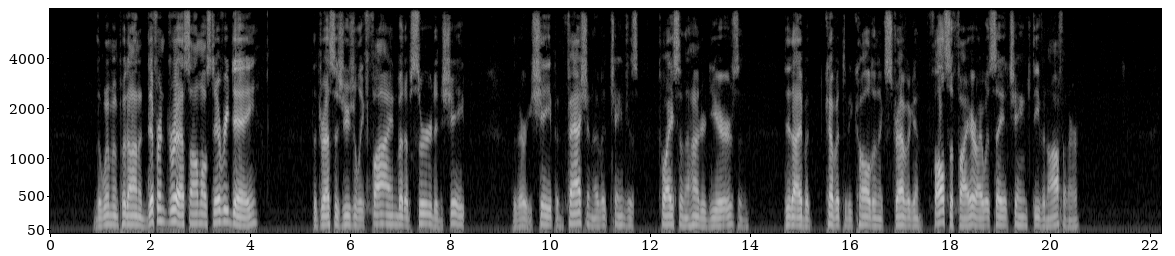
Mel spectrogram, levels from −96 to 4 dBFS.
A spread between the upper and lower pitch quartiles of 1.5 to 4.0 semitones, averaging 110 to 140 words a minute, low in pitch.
Yes: average, 3.3 semitones; slow, 135 wpm; low, 115 Hz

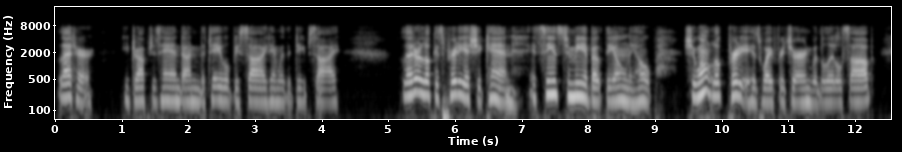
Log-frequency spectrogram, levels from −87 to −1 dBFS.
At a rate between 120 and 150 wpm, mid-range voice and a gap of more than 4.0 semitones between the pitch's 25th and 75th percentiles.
No: average, 200 wpm; medium, 165 Hz; average, 4.5 semitones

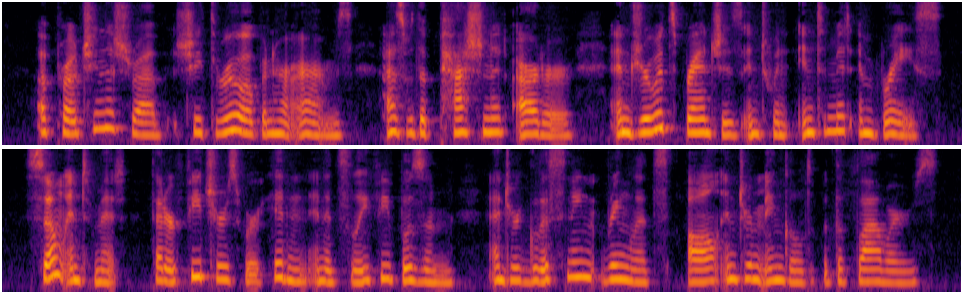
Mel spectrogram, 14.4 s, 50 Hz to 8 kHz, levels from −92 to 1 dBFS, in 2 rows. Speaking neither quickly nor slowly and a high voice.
Yes: average, 165 wpm; high, 225 Hz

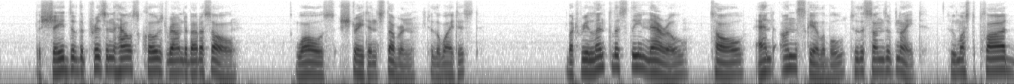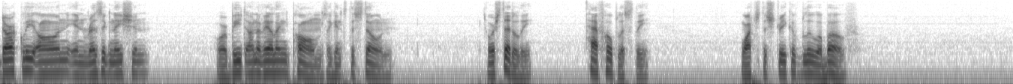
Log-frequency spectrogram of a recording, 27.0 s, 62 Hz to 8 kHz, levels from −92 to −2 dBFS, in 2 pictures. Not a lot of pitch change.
No: average, 4.2 semitones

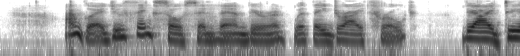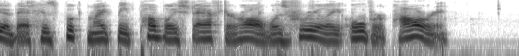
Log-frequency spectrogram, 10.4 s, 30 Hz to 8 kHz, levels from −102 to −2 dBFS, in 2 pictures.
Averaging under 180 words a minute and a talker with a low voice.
No: average, 150 wpm; medium, 155 Hz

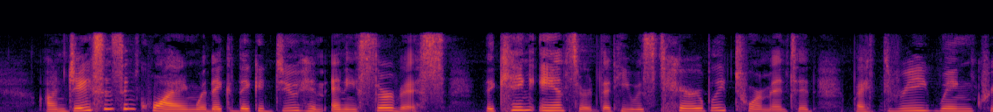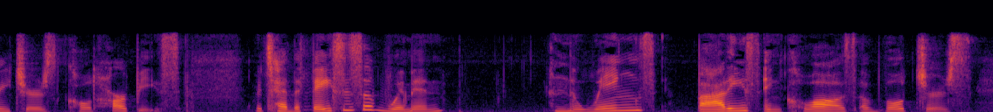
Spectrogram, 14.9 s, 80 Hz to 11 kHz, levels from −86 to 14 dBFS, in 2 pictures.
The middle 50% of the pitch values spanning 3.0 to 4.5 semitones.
No: average, 5.0 semitones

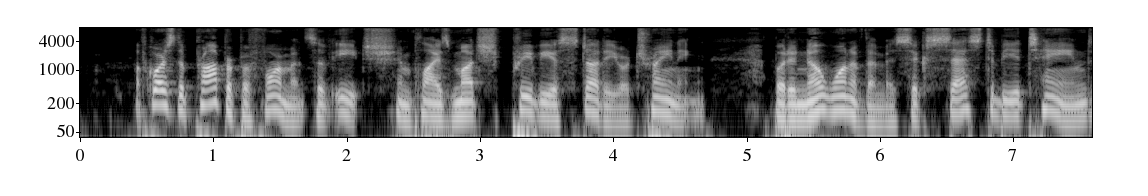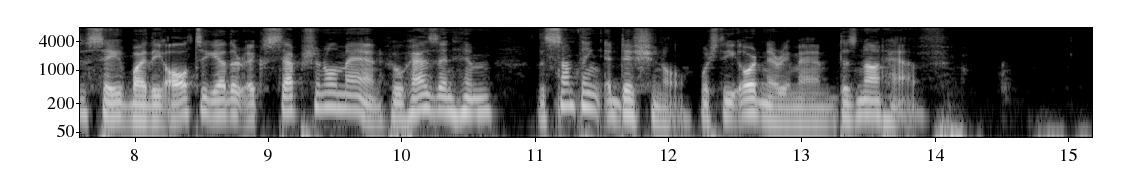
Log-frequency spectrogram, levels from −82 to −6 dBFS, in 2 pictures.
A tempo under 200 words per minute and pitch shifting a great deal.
Yes: average, 175 wpm; wide, 6.1 semitones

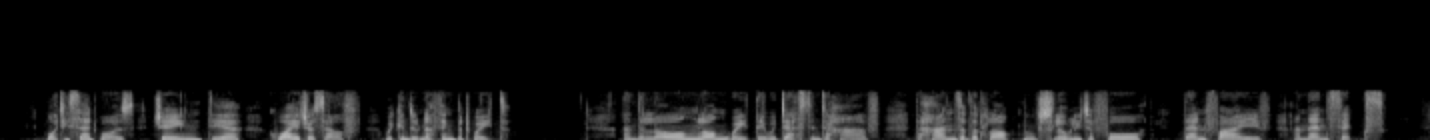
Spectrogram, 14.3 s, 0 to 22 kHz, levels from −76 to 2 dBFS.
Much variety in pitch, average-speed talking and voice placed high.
No: average, 2.8 semitones; average, 160 wpm; high, 235 Hz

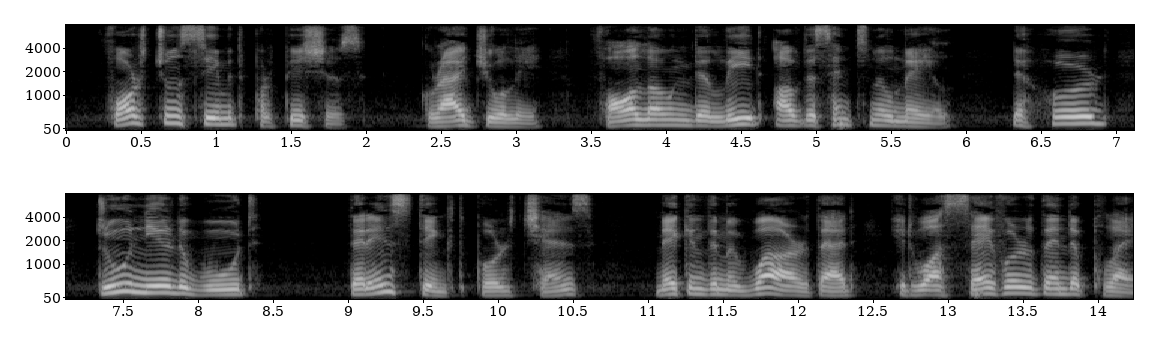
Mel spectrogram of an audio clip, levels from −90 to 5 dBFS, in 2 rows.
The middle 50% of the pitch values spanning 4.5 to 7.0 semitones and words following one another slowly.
Yes: wide, 5.6 semitones; slow, 130 wpm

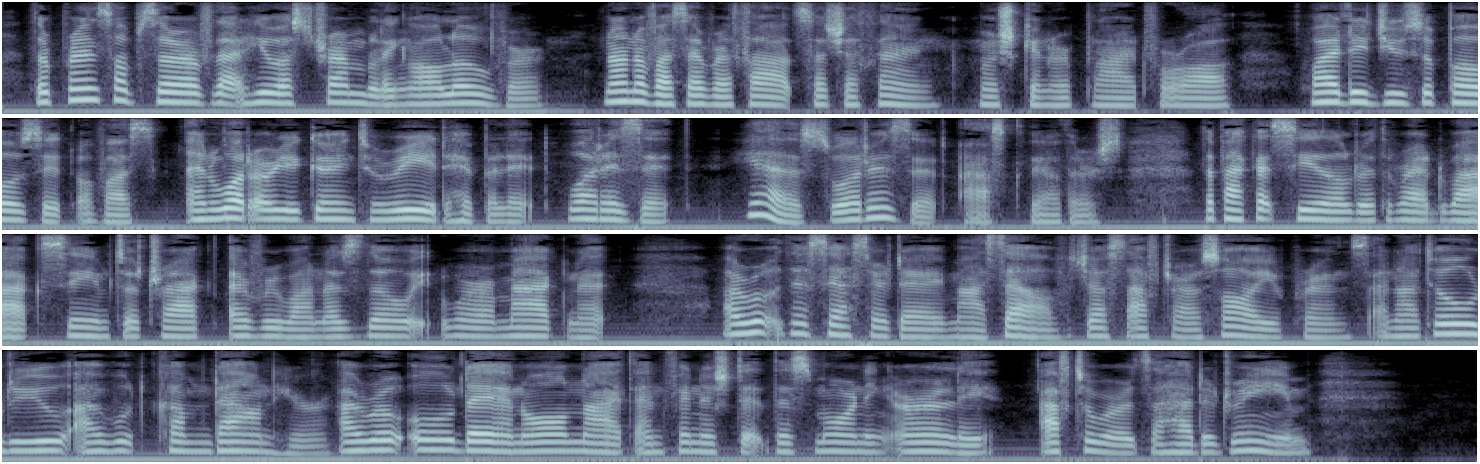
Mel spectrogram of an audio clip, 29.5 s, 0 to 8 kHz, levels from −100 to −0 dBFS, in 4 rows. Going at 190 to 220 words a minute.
Yes: average, 200 wpm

